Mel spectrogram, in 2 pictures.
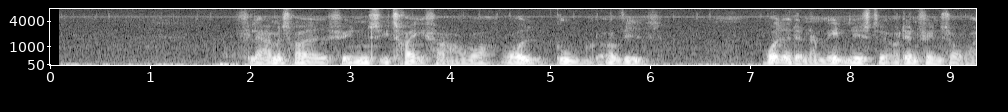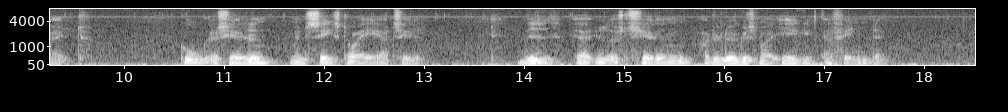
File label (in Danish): Flamboyante dansk; Guadeloupe; Basse Terre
